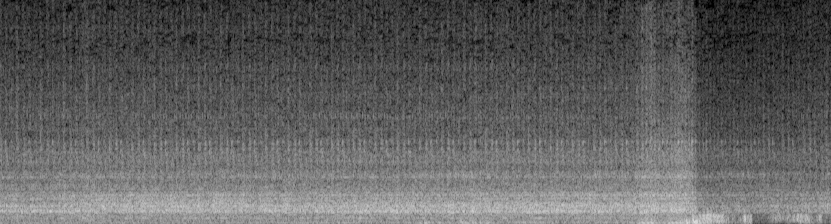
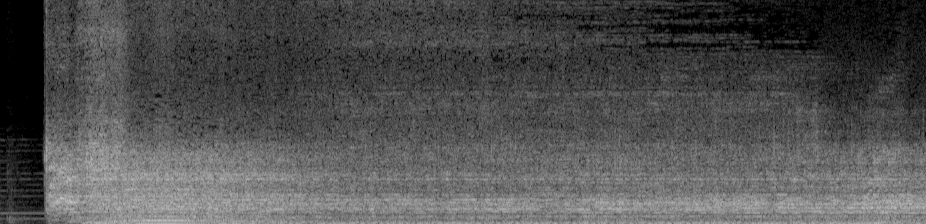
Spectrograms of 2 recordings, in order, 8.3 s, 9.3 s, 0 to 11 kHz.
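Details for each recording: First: 1989 Nissan 4x4 pickup, eight-plug four-cylinder, off the road seven to eight years, ignition timing adjusted at the distributor. Steady, even running, then it drops and settles to a smooth idle; timing sounds right; normal idle. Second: 1989 Nissan 4x4 pickup, eight-plug four-cylinder, parked about eight years, oil at five quarts, new clamps fitted, several vacuum lines still disconnected. Catches at once into a fast, slightly uneven idle with a hissy edge; vacuum leak.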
